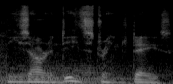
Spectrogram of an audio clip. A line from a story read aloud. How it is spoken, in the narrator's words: he muttered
